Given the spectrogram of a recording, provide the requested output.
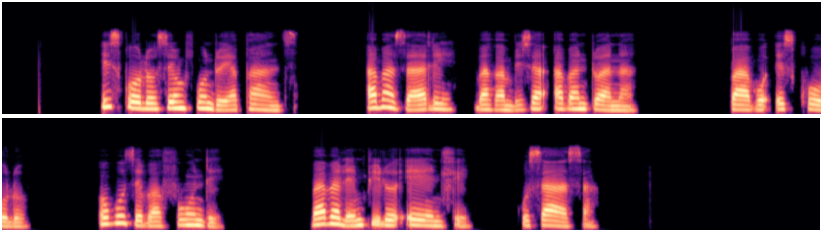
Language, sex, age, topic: North Ndebele, male, 50+, education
